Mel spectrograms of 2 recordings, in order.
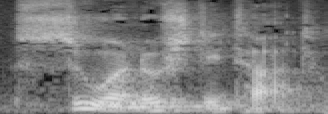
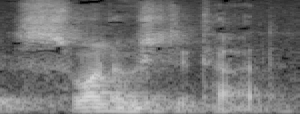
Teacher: this word suanushtitat, which is pronounced here swanushtitat, the U becomes a V · Shown in: second take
